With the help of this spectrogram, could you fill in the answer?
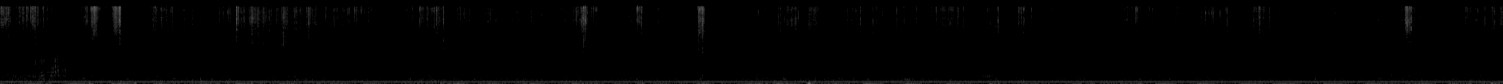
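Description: An amethyst stone chip bead necklace, a pile of small solid purple stone chips on a strand, is held in the palm, gathered, rubbed and poured with the fingers so the chips rattle. Dense, bright clicking and scraping rattles run throughout, with sharper bursts now and then. A steady low hum sits underneath the whole time.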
